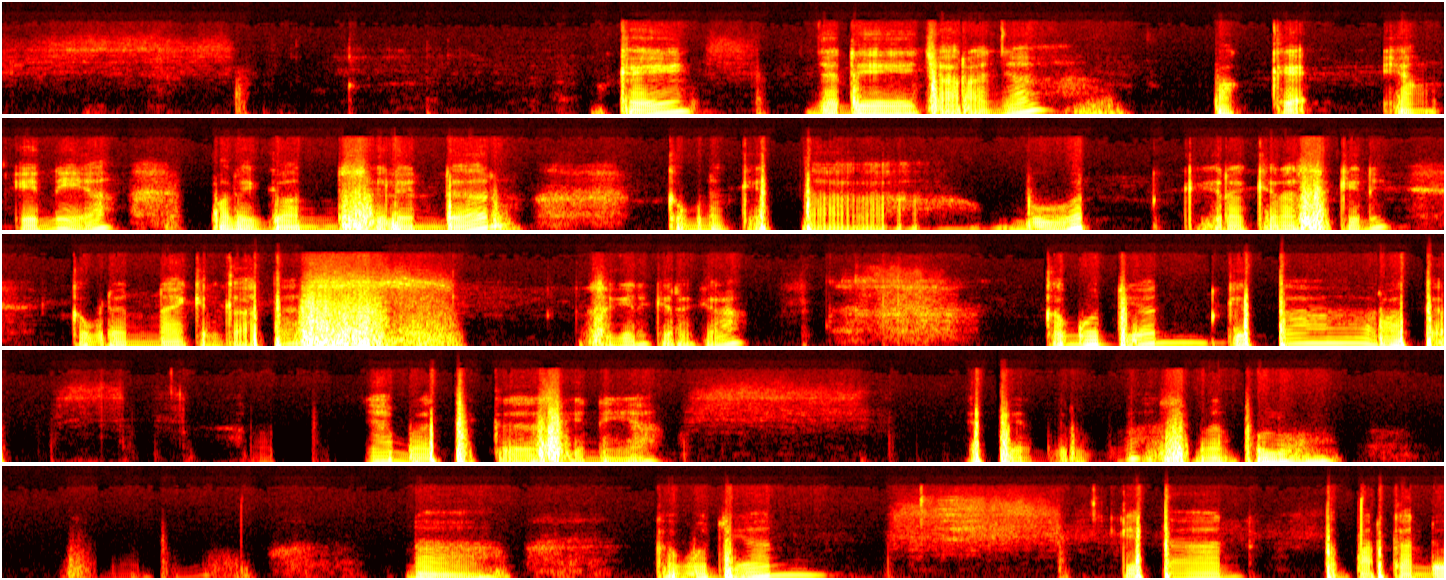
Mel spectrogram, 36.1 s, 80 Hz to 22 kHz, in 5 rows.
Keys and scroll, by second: 1.1 alt+Tab, 28.9-29.8 typing, 29.9 Return.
